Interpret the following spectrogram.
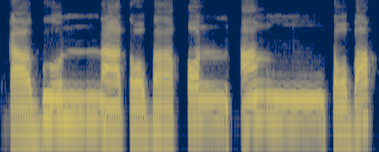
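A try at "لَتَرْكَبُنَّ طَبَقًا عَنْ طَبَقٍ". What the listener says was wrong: Kurang monyong ya di toknya. Latar kabun natobakon ain. Tobak.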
